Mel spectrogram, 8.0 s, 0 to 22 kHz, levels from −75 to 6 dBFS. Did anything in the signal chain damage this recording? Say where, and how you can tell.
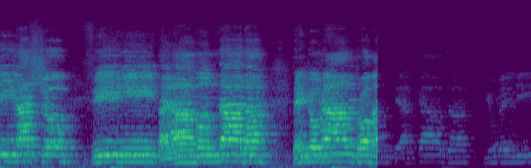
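Yes. From 5.65 s to the end, the sound collapses to a faint residue, about 27 dB down. That points to one channel inverted, likely a polarity-reversed lead in the analogue wiring, so content common to both channels cancels when summed to mono.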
